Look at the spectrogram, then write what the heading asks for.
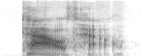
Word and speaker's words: Cao Cao: sound in front of it like test disk tau tau a man so famous for his fast troop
